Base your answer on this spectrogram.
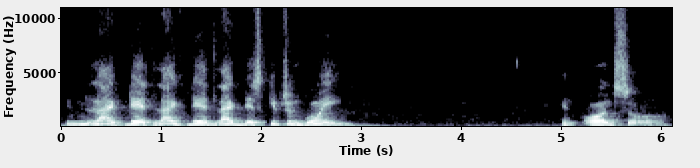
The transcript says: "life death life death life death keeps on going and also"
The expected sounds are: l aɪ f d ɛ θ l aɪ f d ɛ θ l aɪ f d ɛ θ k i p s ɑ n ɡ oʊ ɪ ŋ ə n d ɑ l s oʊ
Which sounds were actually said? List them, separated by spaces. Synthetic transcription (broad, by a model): l aɪ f d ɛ t l aɪ f d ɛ t l aɪ f d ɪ s k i p ʃ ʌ n ɡ oʊ ɪ ŋ ə n d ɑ l s oʊ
